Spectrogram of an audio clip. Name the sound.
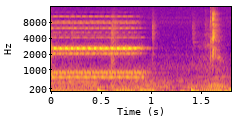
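house phone ringing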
